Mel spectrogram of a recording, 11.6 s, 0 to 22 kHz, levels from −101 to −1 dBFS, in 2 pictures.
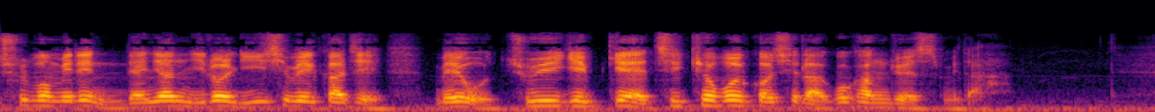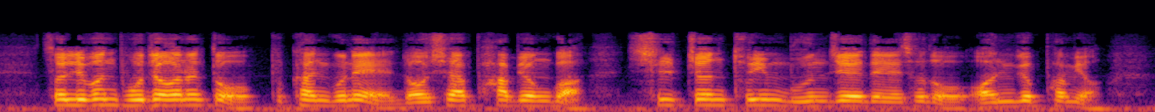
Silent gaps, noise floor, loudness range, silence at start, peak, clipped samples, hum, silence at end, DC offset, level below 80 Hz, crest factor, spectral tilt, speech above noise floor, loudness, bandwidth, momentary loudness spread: none; -49 dBFS; 4 LU; 0 s; -6 dBFS; under 0.1%; none; 0.25 s; under 0.1%; -50 dBFS; 18 dB; -2.5 dB/octave; 27 dB; -22 LUFS; 7.6 kHz; 9 LU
